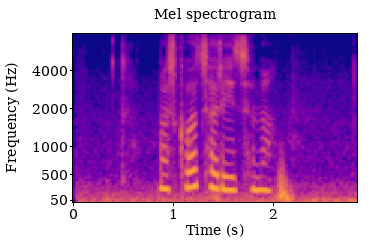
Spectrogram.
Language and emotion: Russian, neutral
